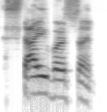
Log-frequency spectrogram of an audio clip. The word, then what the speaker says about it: Stuyvesant: And the pronunciation of the name of the town, I want to mention to everybody, is Stuyvesant. We even have a high school in New York called Stuyvesant High School.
